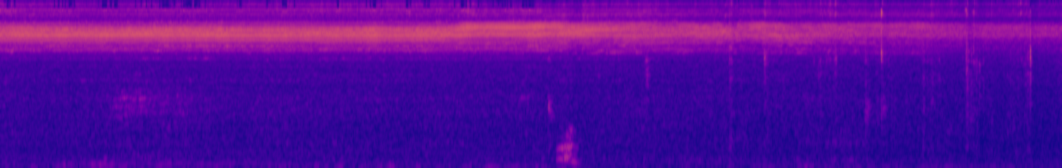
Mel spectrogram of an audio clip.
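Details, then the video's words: Cicadas singing at sunset in Yuma in the evening: a steady, high, shrill hiss runs unbroken throughout. A brief rising voice-like sound comes near the middle, with faint scattered ticks later on. "the sound of cicadas"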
